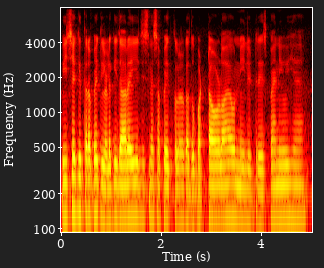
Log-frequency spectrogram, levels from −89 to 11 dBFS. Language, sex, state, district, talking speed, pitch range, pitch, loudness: Hindi, male, Uttar Pradesh, Shamli, 250 wpm, 110-120 Hz, 115 Hz, -18 LUFS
